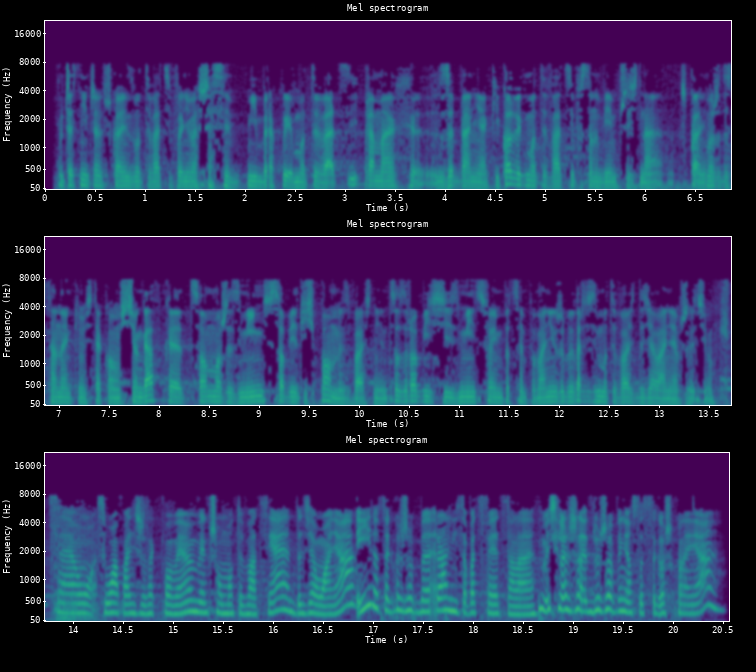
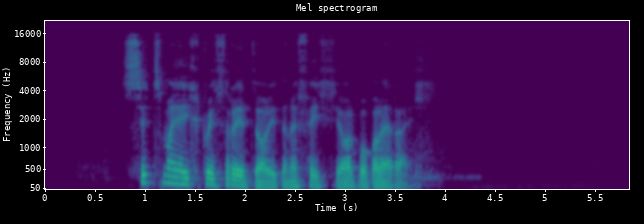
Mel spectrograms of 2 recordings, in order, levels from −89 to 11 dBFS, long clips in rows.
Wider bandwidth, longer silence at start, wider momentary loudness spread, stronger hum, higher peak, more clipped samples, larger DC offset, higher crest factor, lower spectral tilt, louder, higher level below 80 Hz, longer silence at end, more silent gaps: second, 8 kHz vs 16 kHz; second, 0.1 s vs 0.8 s; about the same, 7 LU vs 7 LU; neither; first, -8 dBFS vs -18 dBFS; neither; first, 0.1% vs under 0.1%; about the same, 22 dB vs 18 dB; second, -3.5 dB/octave vs -7 dB/octave; first, -29 LUFS vs -34 LUFS; first, -58 dBFS vs -74 dBFS; second, 0.05 s vs 2.1 s; neither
